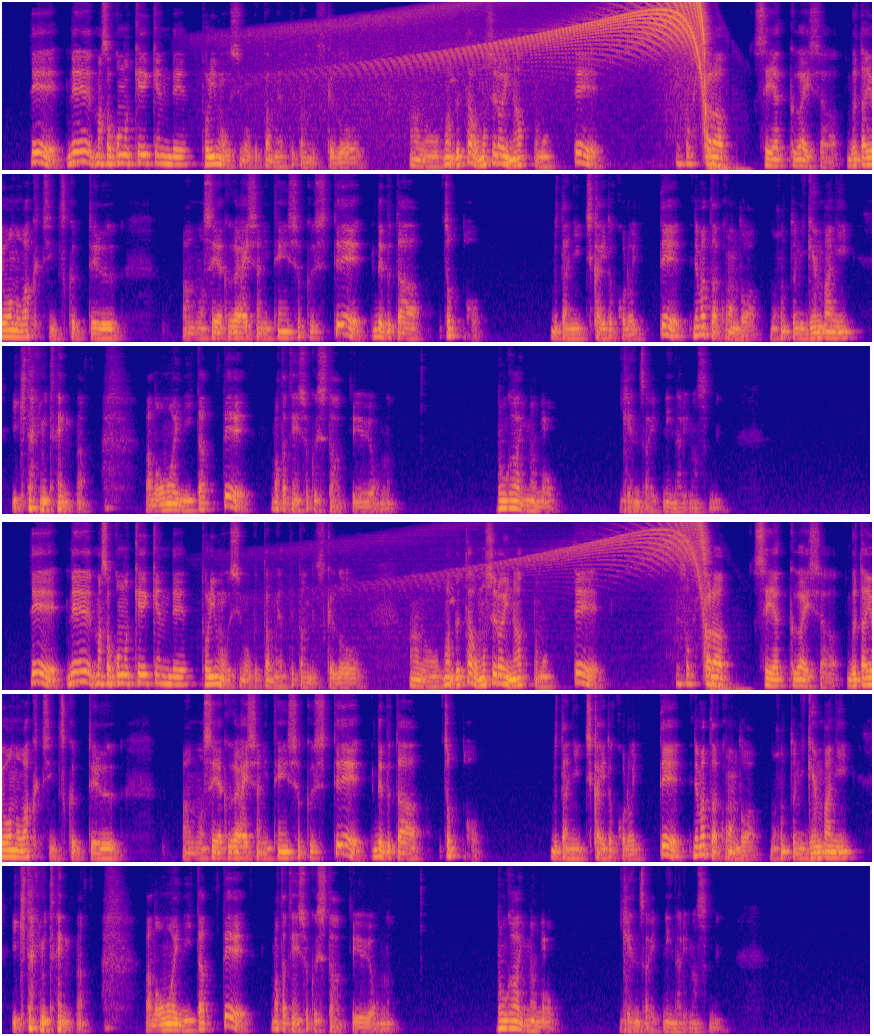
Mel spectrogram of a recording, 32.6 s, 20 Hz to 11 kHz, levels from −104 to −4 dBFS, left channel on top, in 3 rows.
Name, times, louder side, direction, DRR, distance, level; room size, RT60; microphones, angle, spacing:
voice 1, 0.4-4.5 5.1-6.9 7.2-7.5 8.4-9.1 9.4-12.4 13.1-16.1 16.4-16.8 17.7-18.8 19.1-21.5 21.9-24.8 25.1-26.6 27.9-28.7 29.5-30.7, right 1 dB, 25° right, 0.7 m, -33 dB
sound 1, 4.8-4.9 5.1-9.3, left 11 dB, 85° left, 0.7 m, -33 dB
6.3 x 3.6 x 4.4 m
head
